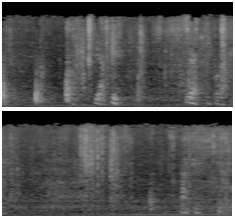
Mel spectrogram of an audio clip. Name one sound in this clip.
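Papers rustle as they are handled.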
